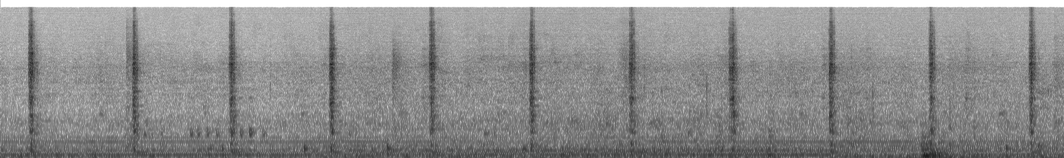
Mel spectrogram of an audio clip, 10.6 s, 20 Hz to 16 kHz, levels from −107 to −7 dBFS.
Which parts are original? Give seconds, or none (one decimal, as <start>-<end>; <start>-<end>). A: 1.1-2.2; 7.3-7.9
